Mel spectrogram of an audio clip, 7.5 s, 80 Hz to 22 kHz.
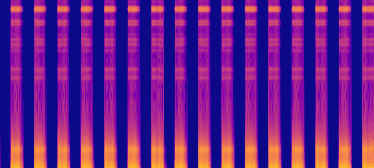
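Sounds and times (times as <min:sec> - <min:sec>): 
tonal bass loop in F: 0:00.2 - 0:07.4.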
